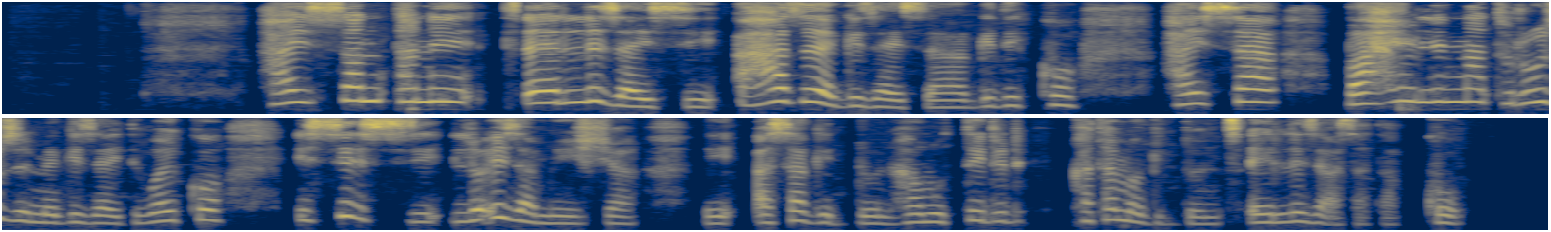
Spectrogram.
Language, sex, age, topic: Gamo, female, 25-35, government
